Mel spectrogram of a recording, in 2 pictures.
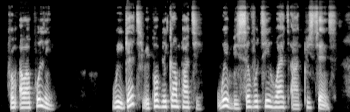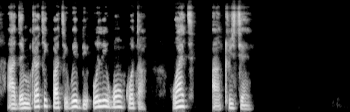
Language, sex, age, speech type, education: Nigerian Pidgin, male, 30-45, spontaneous, tertiary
